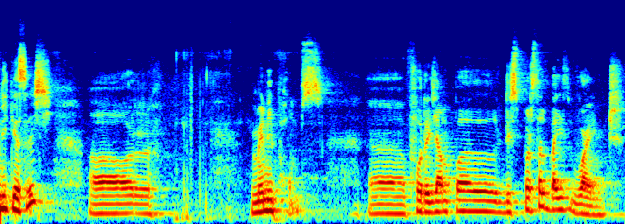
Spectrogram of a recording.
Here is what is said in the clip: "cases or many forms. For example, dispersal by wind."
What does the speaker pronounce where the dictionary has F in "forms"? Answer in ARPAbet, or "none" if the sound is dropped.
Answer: P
